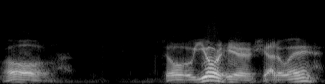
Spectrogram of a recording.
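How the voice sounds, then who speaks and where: Tough, husky police commissioner. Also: male voice, on the low side, expressive, slow, full character voice. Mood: gruff, suspicious. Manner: barking, tough, demanding. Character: gruff, bossy police commissioner in gangster raid. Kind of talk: 1930s radio crime drama acting. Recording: dull, lo-fi old radio recording.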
